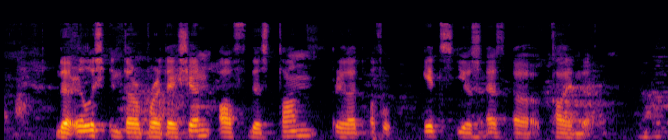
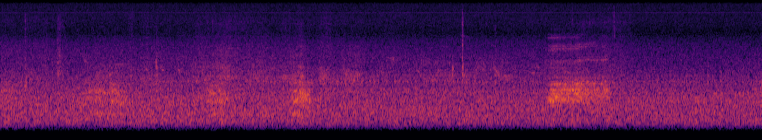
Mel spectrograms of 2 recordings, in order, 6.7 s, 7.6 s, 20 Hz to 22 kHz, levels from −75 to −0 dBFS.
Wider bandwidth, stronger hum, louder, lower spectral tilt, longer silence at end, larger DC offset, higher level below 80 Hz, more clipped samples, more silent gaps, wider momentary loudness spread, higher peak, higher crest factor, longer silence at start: second, 11.5 kHz vs over 20 kHz; neither; first, -22 LUFS vs -30 LUFS; first, -4.5 dB/octave vs 6 dB/octave; about the same, 0 s vs 0 s; neither; first, -58 dBFS vs under -90 dBFS; neither; neither; first, 16 LU vs 7 LU; first, -2 dBFS vs -14 dBFS; about the same, 20 dB vs 18 dB; about the same, 0.05 s vs 0 s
